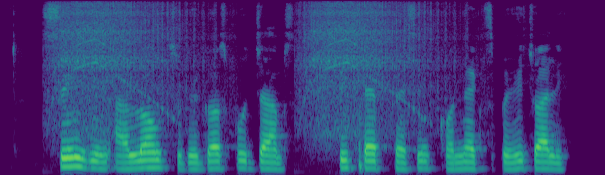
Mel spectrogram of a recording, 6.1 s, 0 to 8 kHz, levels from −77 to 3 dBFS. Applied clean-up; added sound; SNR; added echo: none; Sawing; 13 dB; none.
